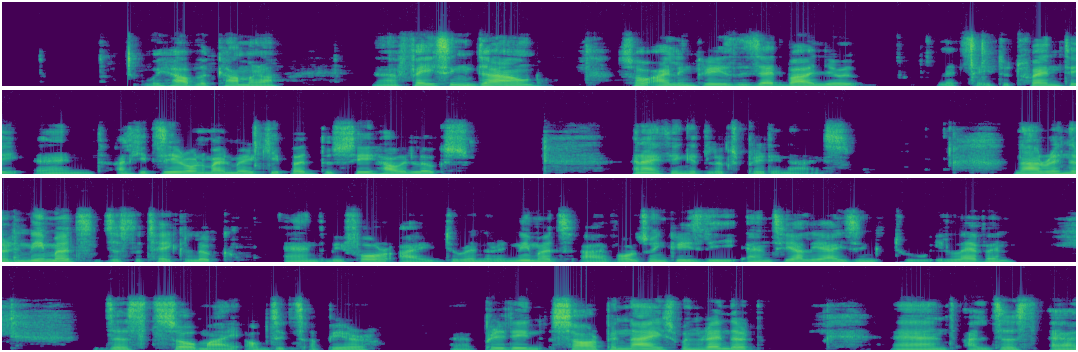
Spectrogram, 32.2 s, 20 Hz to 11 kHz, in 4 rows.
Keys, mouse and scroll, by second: 0.3 middle click, 1.0-1.9 scroll down 4, 2.5 middle click, 5.0 click, 9.9 KP_0, 11.4-12.3 scroll up 3, 12.9-13.7 scroll down 1, 15.0 click, 17.9 click, 32.1 right click.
